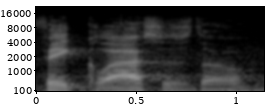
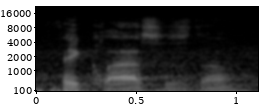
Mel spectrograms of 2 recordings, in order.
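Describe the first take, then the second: First: Said in the usual way. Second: Softer repeat of "Fake glasses"; quiet aside. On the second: Real, not acted. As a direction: mutter "Fake glasses" under your breath.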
